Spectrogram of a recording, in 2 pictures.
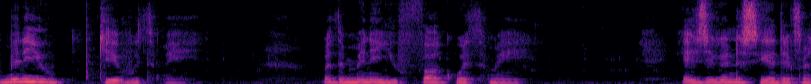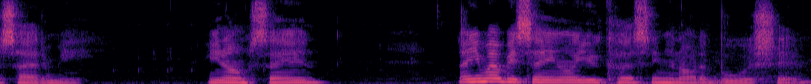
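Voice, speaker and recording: At a fairly quick pace, a woman talks in a fairly low, somewhat breathy voice. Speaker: vlogger. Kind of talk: casual chat.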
